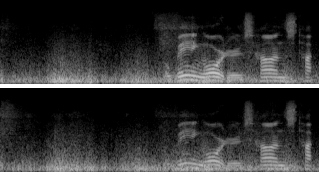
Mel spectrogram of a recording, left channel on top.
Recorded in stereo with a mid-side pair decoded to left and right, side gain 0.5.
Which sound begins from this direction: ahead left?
A man speaking, at 1.6 s.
